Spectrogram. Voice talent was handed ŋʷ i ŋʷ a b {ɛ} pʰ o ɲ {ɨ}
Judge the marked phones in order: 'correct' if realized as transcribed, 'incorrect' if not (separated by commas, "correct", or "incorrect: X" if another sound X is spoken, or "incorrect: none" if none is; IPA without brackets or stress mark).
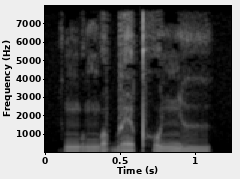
correct, correct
